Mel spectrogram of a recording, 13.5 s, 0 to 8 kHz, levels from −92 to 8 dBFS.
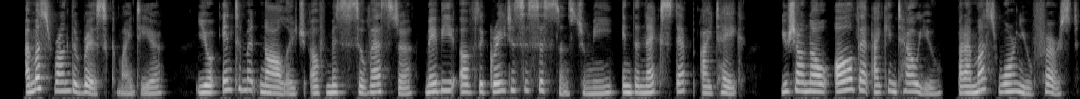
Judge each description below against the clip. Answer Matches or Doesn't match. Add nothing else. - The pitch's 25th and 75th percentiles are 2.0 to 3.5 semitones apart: Doesn't match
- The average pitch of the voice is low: Doesn't match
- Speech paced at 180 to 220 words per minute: Matches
